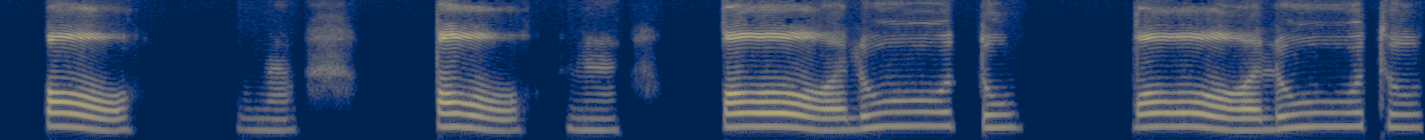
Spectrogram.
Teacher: ujung lidah ditempelkan ke pangkal gigi seri yang atas dekat dengan gusi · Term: Huruf th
